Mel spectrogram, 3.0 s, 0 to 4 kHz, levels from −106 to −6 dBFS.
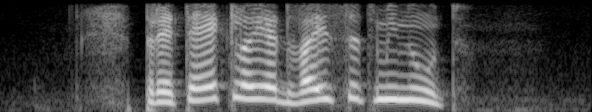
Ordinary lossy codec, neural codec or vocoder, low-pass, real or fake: none; none; 3.6 kHz; real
